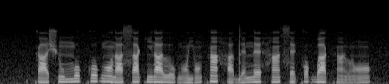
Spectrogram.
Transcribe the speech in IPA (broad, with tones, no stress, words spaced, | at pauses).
ka˨ʃũ˧mo˦ ko˦ ɡɔ̃˦˨ɾa˧ sa˧kĩ˧ɾa˧ lo˨ɡɔ̃˨jɔ̃˨˦ kã˦˨ ha˨dɛ˨˦ nɛ˦ hã˦sɛ˧ kɔ˦ɡ͡ba˦˨ kã˨lɔ̃˨˦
